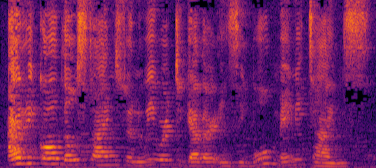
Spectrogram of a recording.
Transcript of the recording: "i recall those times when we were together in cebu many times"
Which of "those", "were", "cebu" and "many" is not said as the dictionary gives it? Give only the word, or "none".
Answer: those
